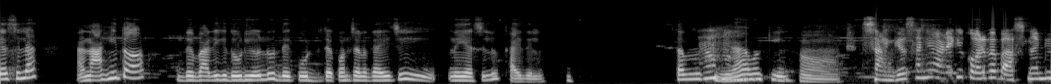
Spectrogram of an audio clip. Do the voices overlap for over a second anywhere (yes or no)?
no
